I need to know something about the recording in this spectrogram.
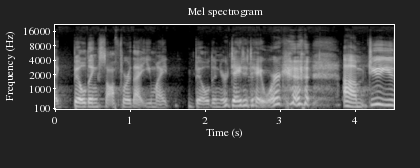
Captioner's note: laughs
